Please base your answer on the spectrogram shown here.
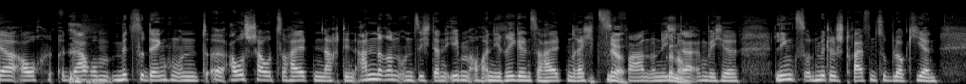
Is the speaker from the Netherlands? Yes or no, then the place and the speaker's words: yes; Netherlands; German is a second language; Als Holländer, wird er ja zuerst geblitzt.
